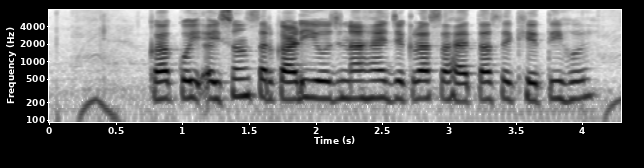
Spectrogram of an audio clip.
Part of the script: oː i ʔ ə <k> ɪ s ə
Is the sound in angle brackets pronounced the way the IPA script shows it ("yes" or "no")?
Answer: no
